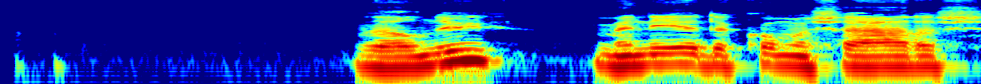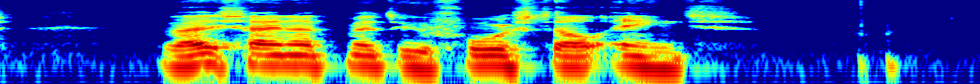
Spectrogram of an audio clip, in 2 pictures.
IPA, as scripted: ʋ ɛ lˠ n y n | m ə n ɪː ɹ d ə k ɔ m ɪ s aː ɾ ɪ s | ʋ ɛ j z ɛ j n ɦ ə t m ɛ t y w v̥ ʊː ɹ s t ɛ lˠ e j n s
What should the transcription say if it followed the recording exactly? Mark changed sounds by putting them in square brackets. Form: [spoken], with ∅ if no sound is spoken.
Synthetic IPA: ʋ ɛ lˠ n y [∅] | m ə n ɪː ɹ d ə k ɔ m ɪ s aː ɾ ɪ s | ʋ ɛ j z ɛ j n ɦ ə t m ɛ t y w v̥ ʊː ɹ s t ɛ lˠ e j n s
